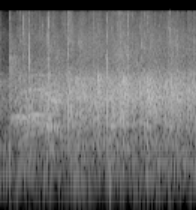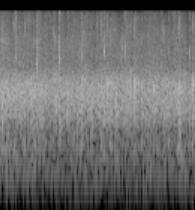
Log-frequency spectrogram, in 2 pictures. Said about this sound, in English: That is a miracle. That is good. And I want you to cheer for it right now.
